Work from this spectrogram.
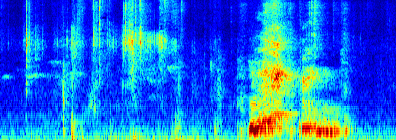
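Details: Kimi, a Shiba Inu puppy at a breeder in the Netherlands, playing indoors: soft rustling and scuffling, then a short, loud, rough yap-like bark burst with a lower grumbling follow-up near the end.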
